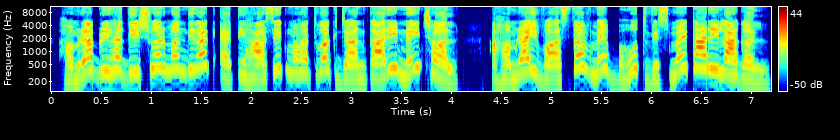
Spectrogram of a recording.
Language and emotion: Maithili, surprised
